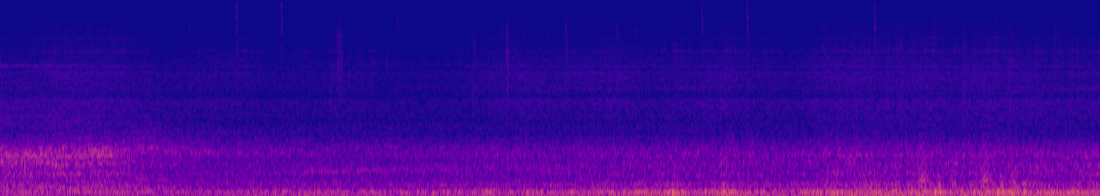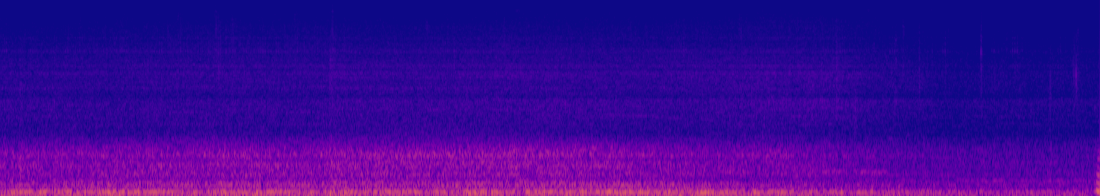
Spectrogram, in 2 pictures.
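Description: A car driving slowly, its engine and road noise a steady low sound.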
